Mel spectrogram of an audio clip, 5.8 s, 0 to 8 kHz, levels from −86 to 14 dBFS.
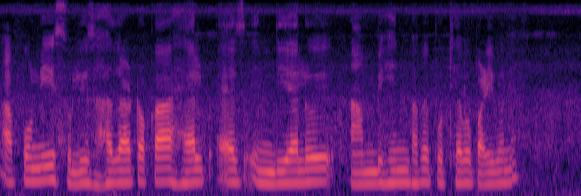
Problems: constant background noise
